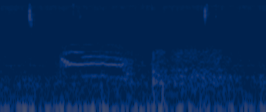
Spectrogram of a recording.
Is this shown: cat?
yes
